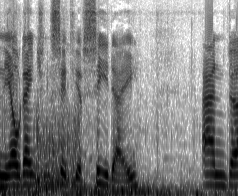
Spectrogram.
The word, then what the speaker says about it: Side: Day itself in the old ancient city of C day and C day basic spell si da si de side but pronounced C de s EE da Y and C day basically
